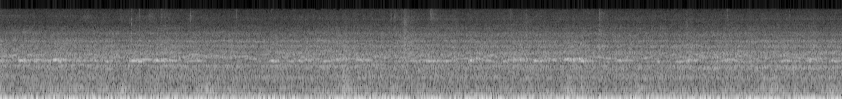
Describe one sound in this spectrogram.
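A train's electric motor hums with a high, steady whine.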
